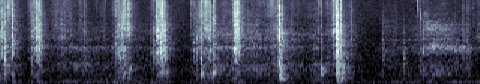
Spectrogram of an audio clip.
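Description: Tarot cards being handled: drawn off the deck and laid down on a cloth, a series of light, irregular card clicks and slides.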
